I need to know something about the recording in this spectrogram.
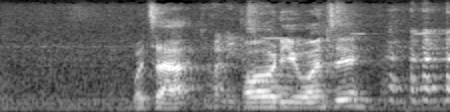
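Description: A man speaks close by in a friendly, lively way.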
